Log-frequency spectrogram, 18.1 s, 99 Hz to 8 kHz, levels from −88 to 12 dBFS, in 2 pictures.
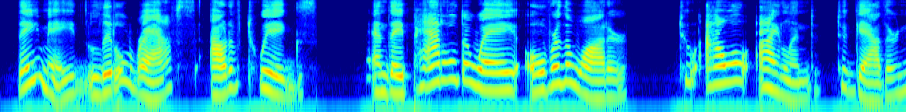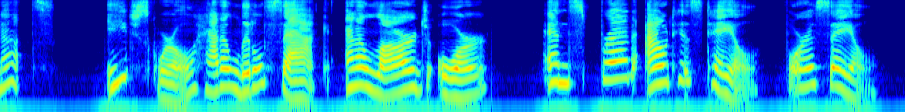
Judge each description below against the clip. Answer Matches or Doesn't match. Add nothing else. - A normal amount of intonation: Doesn't match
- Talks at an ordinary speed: Doesn't match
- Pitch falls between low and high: Doesn't match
